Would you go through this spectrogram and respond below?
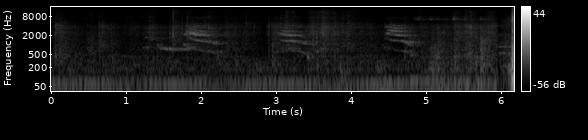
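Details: Kittens playing with straws, giving three thin, falling mews spaced a second or two apart, with soft rustling and a sharp knock at the very end.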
